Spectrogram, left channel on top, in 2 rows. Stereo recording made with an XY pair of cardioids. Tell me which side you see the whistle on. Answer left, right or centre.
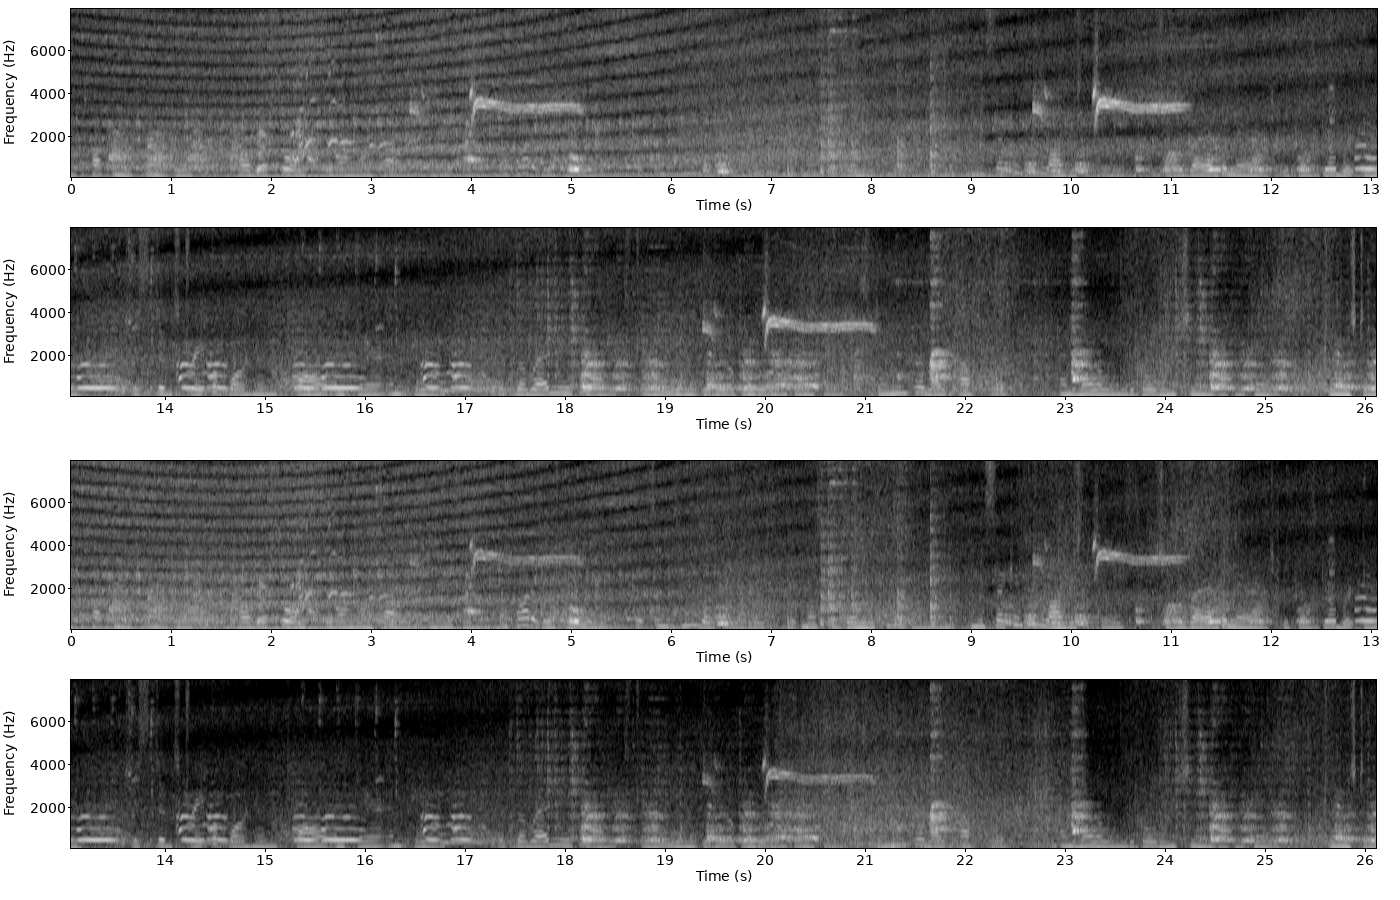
left.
